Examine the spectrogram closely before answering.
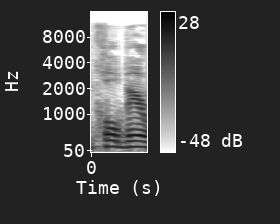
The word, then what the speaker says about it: Colbert: Are we still calling it the Colbert Report? Or yeah, we have not found the pronunciation of that T yet. We don't know where we left it.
